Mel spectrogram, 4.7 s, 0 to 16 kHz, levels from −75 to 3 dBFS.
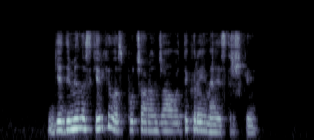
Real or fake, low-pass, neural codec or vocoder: real; 7.2 kHz; none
